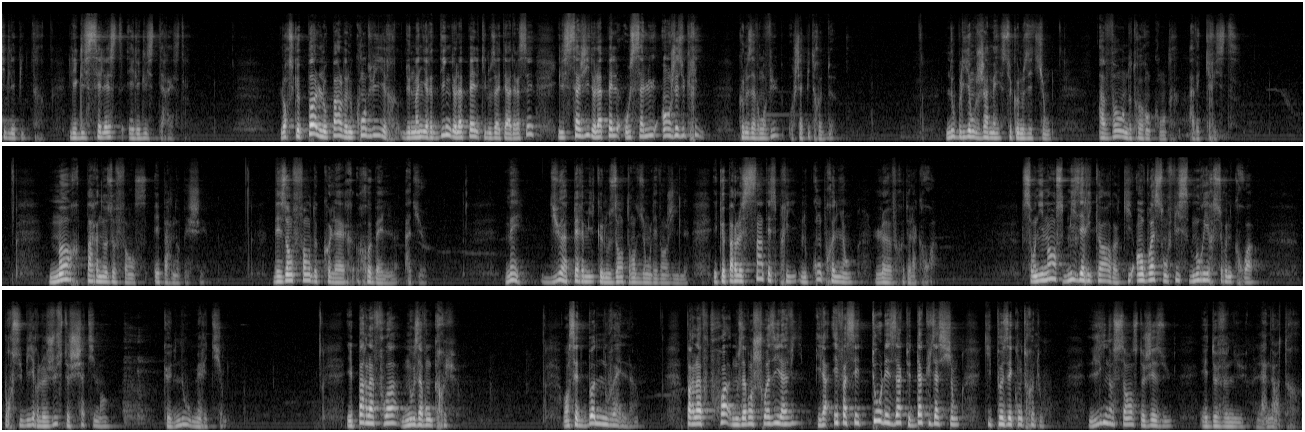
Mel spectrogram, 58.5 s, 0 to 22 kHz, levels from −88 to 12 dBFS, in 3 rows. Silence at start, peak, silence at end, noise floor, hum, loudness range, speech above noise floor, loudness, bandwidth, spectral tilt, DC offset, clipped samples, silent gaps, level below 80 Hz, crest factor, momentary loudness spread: 0 s; -2 dBFS; 0.1 s; -63 dBFS; none; 11 LU; 39 dB; -24 LUFS; 15.5 kHz; -6 dB/octave; under 0.1%; under 0.1%; none; -68 dBFS; 24 dB; 19 LU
